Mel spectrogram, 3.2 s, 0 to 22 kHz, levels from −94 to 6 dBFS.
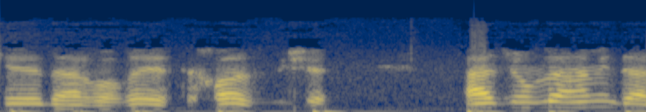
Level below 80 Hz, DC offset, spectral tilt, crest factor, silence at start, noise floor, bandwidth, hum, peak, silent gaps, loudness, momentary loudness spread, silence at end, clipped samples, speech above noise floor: -42 dBFS; under 0.1%; -6 dB/octave; 18 dB; 0.05 s; -51 dBFS; 8.8 kHz; none; 0 dBFS; none; -18 LUFS; 12 LU; 0 s; under 0.1%; 34 dB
